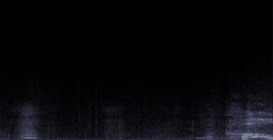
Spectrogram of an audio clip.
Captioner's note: Joan sniffling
